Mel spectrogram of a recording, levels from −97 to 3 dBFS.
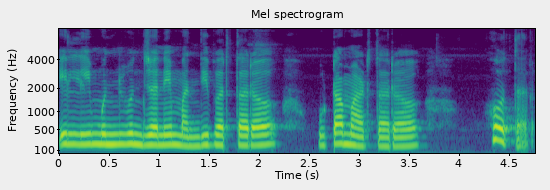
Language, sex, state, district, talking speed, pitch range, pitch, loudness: Kannada, female, Karnataka, Bijapur, 100 wpm, 180-200 Hz, 190 Hz, -15 LUFS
